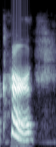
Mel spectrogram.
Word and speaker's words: curve: is just confusing because that makes it look like a macron and it's a long E sound, but it's not. We don't hear the E.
